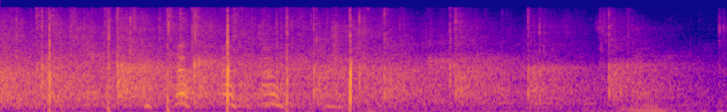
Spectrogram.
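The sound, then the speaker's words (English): An audience applauds in a dense wash of clapping that swells with sharp individual claps, then gradually thins and fades over a few seconds, with faint voices underneath. “I think we need to give her another round of applause.”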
